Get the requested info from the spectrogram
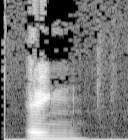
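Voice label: "eng5", Teochew; 潮州; 容纵; 纵容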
